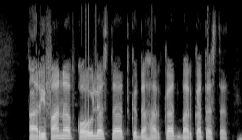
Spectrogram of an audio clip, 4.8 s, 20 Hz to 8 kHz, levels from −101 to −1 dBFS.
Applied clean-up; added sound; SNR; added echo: none; none; none; none.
